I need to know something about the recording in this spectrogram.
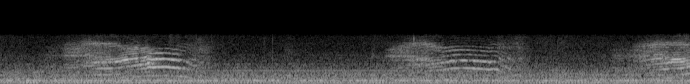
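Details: Eighteen-year-old house cat Mico, mostly blind and chubby, fond of his toy mouse, gives three arching meows that rise and fall, roughly every two and a half seconds, with a constant low background hum.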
